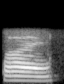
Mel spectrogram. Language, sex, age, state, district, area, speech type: Manipuri, female, 30-45, Manipur, Kangpokpi, urban, conversation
